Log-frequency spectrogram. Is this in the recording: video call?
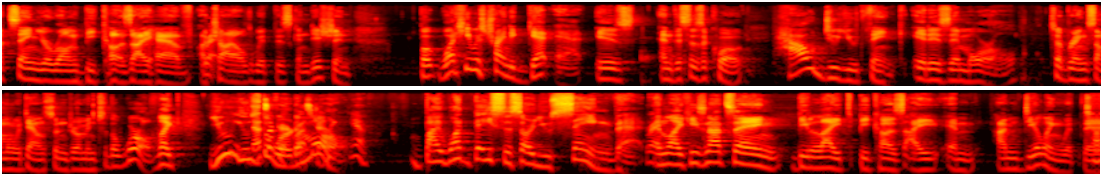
no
